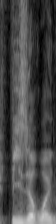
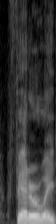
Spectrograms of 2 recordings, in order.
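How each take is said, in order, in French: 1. Il est prononcé avec un accent français. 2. Il est prononcé avec un accent proche de l'anglais. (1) "Moi, je dis featherweight" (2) "j'ai pas envie de dire euh, featherweight"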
